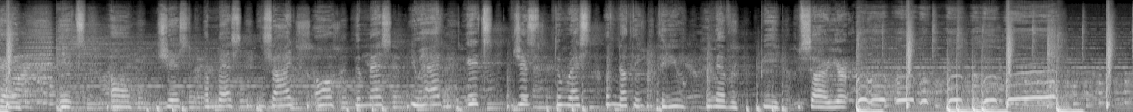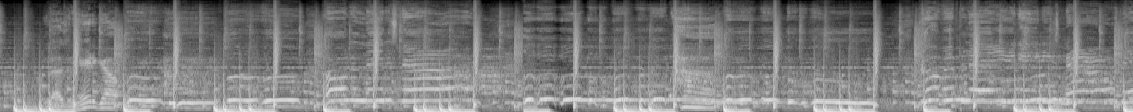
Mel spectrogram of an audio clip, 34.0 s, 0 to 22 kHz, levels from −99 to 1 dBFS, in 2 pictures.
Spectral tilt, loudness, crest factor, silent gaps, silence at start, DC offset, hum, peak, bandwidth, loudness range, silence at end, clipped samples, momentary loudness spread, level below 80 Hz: -5 dB/octave; -18 LUFS; 16 dB; none; 0 s; under 0.1%; none; -2 dBFS; over 20 kHz; 5 LU; 0 s; under 0.1%; 9 LU; -20 dBFS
